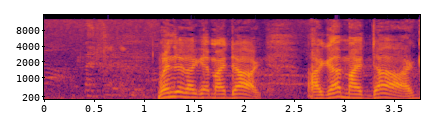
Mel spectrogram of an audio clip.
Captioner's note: laughter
